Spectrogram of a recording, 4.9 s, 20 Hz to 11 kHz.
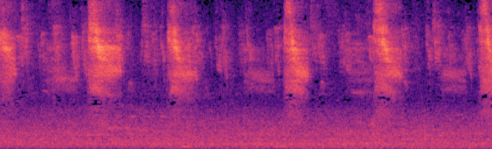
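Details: Caged young common starlings in Liepāja, Latvia, May 2024, with urban background: high, hissy, squeaky notes pulsing roughly every second, each a short swelling burst, over faint city noise.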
